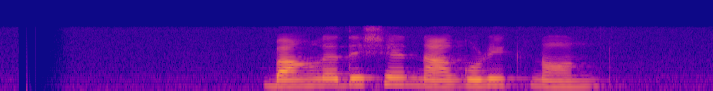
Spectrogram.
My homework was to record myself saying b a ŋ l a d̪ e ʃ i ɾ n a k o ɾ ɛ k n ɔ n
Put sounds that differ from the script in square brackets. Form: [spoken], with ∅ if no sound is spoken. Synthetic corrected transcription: b a ŋ l a d̪ e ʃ [e] ɾ n a [ɡ] o ɾ [i] k n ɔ n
